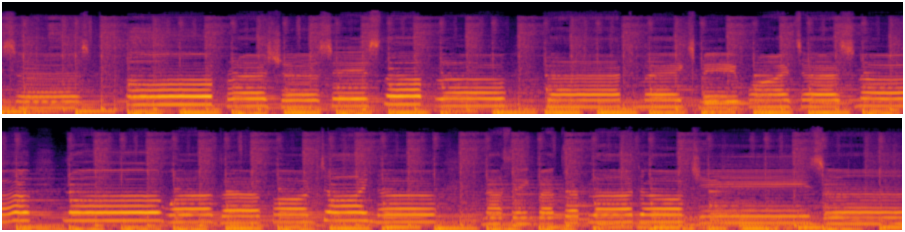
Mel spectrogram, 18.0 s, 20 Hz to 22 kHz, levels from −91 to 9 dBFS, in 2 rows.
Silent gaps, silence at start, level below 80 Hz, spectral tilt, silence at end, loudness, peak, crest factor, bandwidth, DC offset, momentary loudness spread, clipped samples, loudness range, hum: none; 0 s; -24 dBFS; -6 dB/octave; 0 s; -16 LUFS; -2 dBFS; 14 dB; 16 kHz; 0.2%; 7 LU; under 0.1%; 3 LU; none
